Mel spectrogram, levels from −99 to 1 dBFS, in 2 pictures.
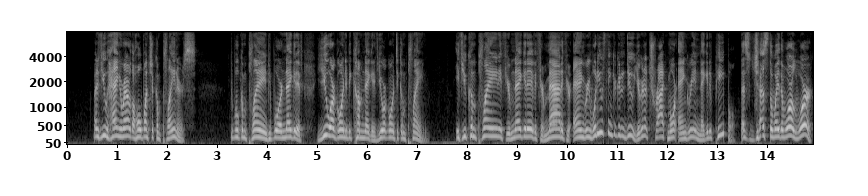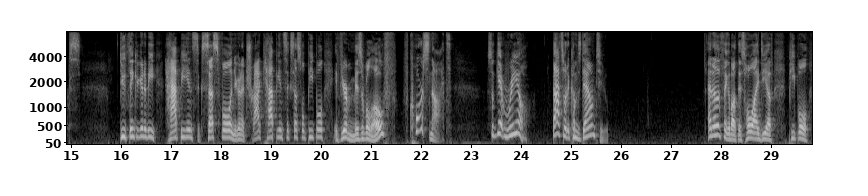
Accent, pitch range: American, 160-205 Hz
